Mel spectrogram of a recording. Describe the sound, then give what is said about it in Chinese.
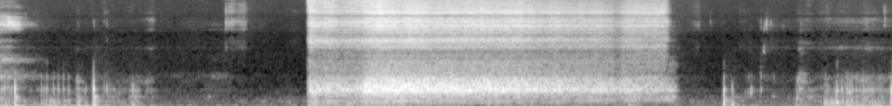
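Close breathing right into the microphone: quiet mouth clicks, then one long, loud, airy breath of about three and a half seconds that stops abruptly, followed by faint clicks again. “我的呼吸是不是听得非常的清晰？”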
